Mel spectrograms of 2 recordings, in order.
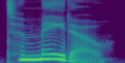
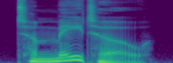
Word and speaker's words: tomato: The word tomato. Americans say tomato with that long A sound in the middle. And British speakers say tomato with a deeper rounder A sound, closer to father.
